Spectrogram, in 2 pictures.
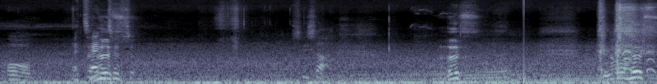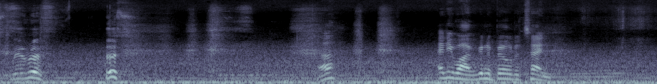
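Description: A man talks with animation close by, outdoors.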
